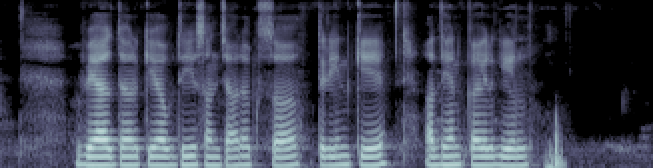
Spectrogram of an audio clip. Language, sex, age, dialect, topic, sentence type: Maithili, male, 18-24, Southern/Standard, banking, statement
